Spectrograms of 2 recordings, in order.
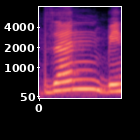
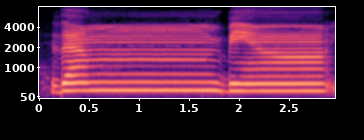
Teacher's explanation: یہاں پر اقلاب کا رول آ رہا ہے. نون ساکن کے بعد بیسیکلی لیٹر با تھا ہمارے پاس، اس لیے ساؤنڈ کو ہم میم میں بدلتے ہوئے پڑھیں گے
